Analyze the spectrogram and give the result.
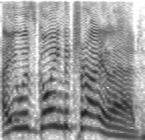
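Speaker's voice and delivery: bad Irish accent, very high, drifting and swooping. Urged by the co-hosts to do an irish accent, the speaker tries a bad irish accent. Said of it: "That is not. That's like Indian".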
